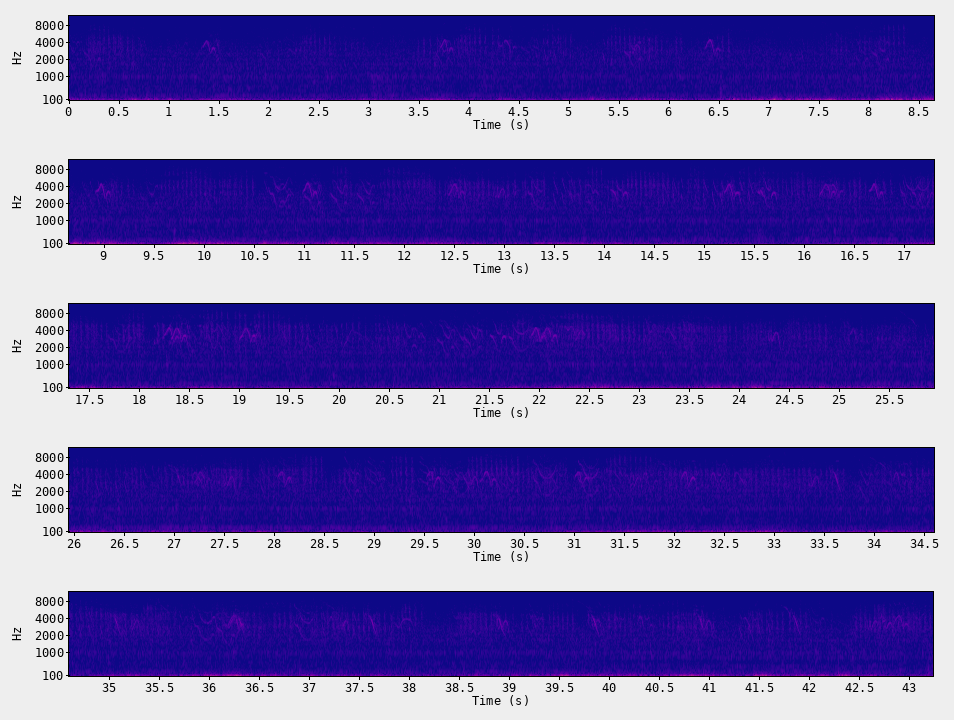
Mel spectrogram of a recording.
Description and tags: Dam Ambience
An Ambience at a dam with water running and birds chirping.
OWI, peaceful, Wildsound, chirping, ambience, tweeting, bird, chirp, Walla, Dam, singing, song, Birds, tweet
